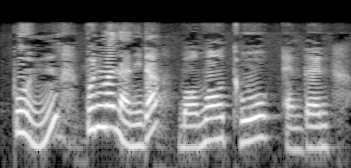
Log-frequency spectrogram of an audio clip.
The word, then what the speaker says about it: 뿐만 아니라: because this 뿐만 아니라, be careful to do the, not 분, but 뿐만 아니라 뭐뭐도, and then how you feel about it.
